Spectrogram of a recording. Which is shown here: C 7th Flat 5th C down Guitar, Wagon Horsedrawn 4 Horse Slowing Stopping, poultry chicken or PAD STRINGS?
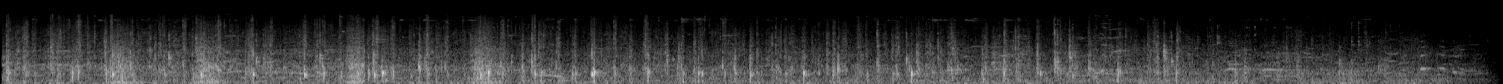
Wagon Horsedrawn 4 Horse Slowing Stopping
